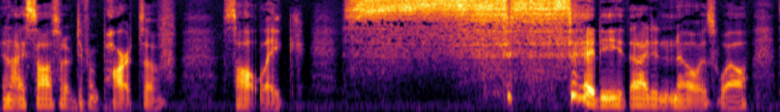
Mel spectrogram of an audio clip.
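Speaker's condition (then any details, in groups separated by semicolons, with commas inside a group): Stuttering; lifelong stutter, at times covert about stuttering, especially in childhood; cannot say Ben, difficulty with word-initial stop consonants like b, explosive sounds hard; repeated sounds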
